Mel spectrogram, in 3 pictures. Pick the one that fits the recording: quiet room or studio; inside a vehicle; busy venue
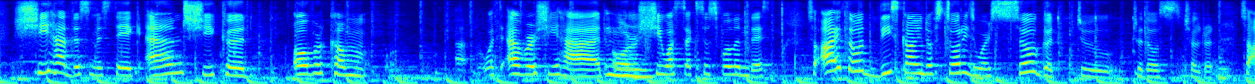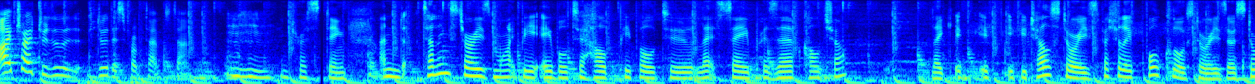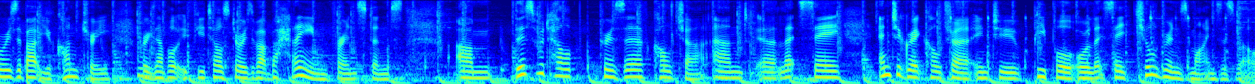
busy venue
